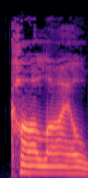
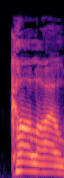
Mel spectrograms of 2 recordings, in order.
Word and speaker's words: Carlisle: and your address 45 carlisle way could you spell carlisle for me sorry it's c a r l i s l e you don't pronounce the s carlisle way and that's in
